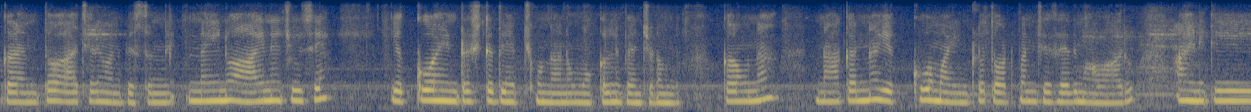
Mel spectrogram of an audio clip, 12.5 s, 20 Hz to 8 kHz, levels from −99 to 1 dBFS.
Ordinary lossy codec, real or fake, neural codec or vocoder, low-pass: Opus, 16 kbps; real; none; 7.2 kHz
